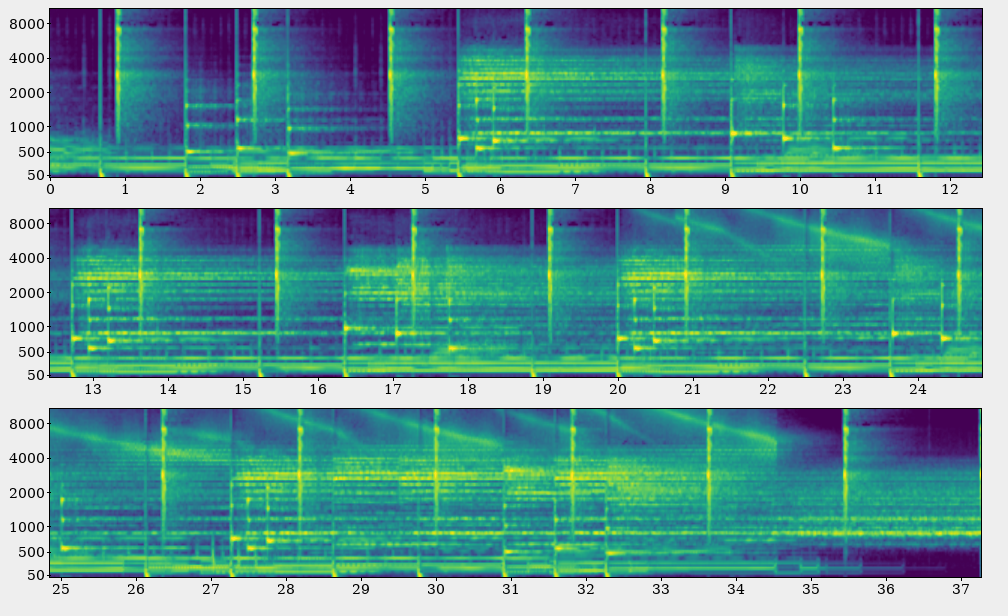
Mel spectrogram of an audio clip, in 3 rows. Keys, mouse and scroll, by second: 3.2 click, 3.9 click, 5.0 ctrl+v, 6.5 click, 8.1 click, 9.5 click, 11.9 click, 12.9 KP_3, 13.0 KP_0, 14.7 click, 16.9 KP_1, 17.2 KP_3, 17.4 KP_Decimal, 17.6 KP_5, 19.7 click, 21.5 click, 22.6 click, 23.5 ctrl+v, 24.4 scroll down 2, 25.5 click, 26.1 click, 27.3 click, 28.1 click, 29.7 click, 30.9 KP_3, 31.1 KP_6, 32.9 click, 33.9 KP_1, 34.1 KP_4, 35.9 click.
